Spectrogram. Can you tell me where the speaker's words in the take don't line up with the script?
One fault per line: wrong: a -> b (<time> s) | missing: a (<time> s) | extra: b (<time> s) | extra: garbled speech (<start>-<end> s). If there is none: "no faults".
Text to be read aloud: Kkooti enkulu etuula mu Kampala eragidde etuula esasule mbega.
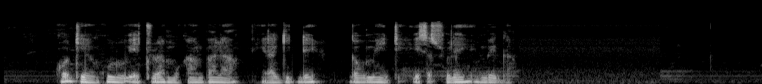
wrong: etuula -> gavumenti (3.5 s)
